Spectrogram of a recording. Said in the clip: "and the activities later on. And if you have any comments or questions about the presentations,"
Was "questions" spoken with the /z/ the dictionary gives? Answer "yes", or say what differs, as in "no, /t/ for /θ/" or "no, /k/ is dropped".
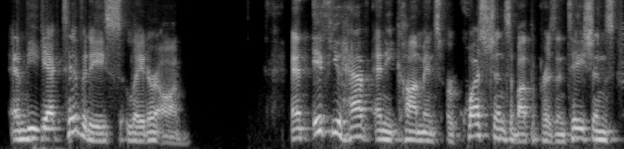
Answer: yes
